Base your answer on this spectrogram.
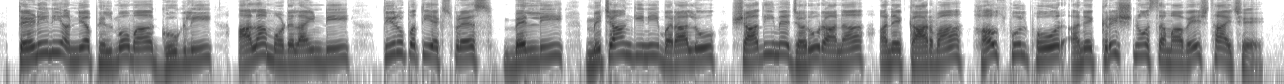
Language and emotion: Gujarati, neutral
